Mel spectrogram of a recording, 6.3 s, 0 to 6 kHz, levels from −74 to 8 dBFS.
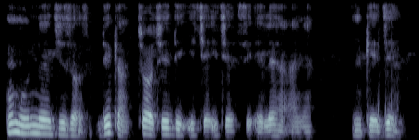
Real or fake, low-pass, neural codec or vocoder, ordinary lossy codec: real; 5.4 kHz; none; none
